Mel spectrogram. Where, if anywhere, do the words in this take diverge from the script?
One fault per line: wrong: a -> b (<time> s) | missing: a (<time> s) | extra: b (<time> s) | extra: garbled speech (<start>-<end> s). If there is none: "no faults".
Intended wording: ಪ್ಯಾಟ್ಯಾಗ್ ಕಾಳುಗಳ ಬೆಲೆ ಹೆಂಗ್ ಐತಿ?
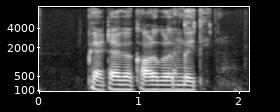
missing: ಬೆಲೆ (1.3 s)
